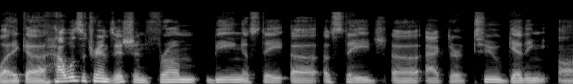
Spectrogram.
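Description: A man's voice at a fairly slow pace, with ordinary pitch variation. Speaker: interviewer. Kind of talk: casual interview. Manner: filler-heavy, stumbling.

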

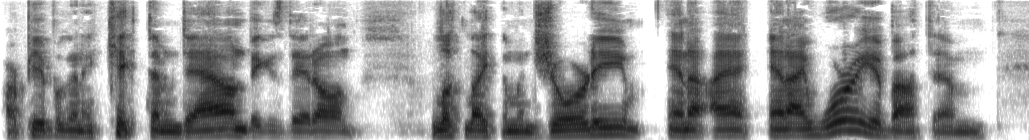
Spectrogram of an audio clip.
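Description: With an American accent, a man in an ordinary speaking voice talks fairly quickly at a medium pitch, the sound dry and close with no echo in a very clean recording with a silent background. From Asia, then Virginia from high school. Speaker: finance blogger and retired finance professional. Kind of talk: podcast interview.

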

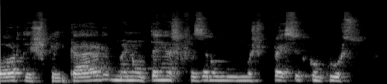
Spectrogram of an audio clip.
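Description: Speaking at a fairly slow pace, a man has a high-pitched voice with a dark, mellow tone. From Porto, northern Portugal. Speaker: music promoter and festival organiser. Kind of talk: casual interview.

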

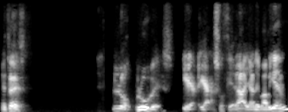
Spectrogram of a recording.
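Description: A bright, sharp tone with lively intonation. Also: man. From Spain, Alicante province. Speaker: basketball coach and language teacher. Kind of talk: casual interview.

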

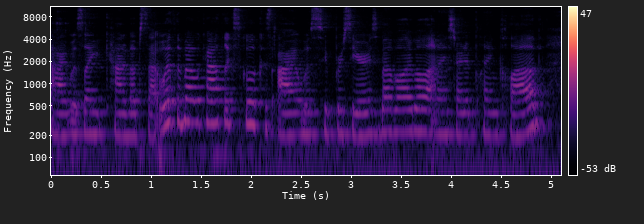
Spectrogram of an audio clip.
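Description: With audible room echo and noticeable background noise, a woman talks very fast in a fairly high pitch with ordinary pitch variation. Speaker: podcast co-host. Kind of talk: casual chat.

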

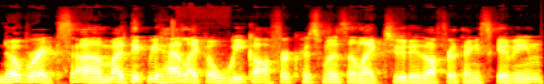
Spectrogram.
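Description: Speaking at a medium pitch, a man talks with an American accent. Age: 30s. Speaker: hospice nurse. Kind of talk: casual interview chat. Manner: hesitant, filler-heavy.

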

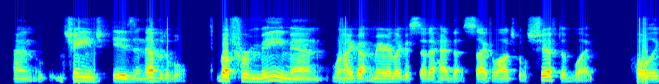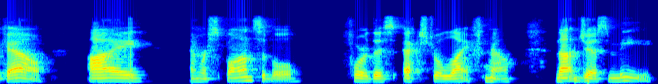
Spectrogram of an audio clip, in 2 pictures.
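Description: Delivered at a moderate pace with fairly even intonation, this is an ordinary speaking voice. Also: man, medium pitch for a man. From Newfoundland, Canada. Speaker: worship pastor and vocal coach. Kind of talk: casual interview chat.

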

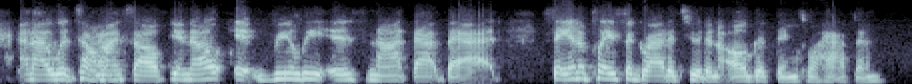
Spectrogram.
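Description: Recorded with a dry, close sound with no echo, a woman with an ordinary speaking voice talks at a moderate pace, her medium pitch varying in an ordinary way. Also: very even loudness. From US Northeast, Philadelphia. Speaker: novelist. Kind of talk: interview.

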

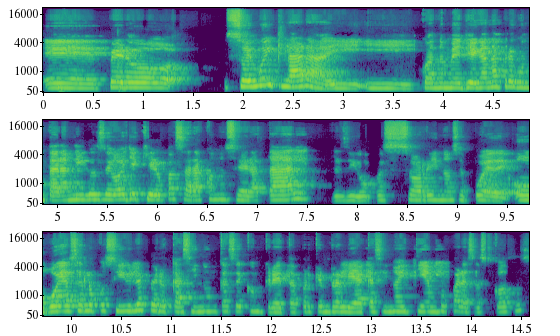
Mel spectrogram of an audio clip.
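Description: Hers is an unremarkable speaking voice, fairly high in pitch, with fairly even intonation and a moderate pace. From Colombia, Bogotá. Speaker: music tour manager. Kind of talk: casual interview.

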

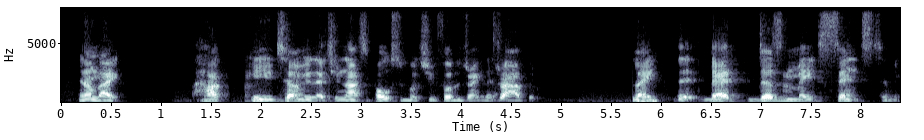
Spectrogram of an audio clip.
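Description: Someone with a US Virgin Islands accent speaks at a moderate pace, with lively intonation and big swings in loudness. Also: man, medium pitch for a man. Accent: Caribbean (US Virgin Islands). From U.S. Virgin Islands. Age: 30s. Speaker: food delivery driver and YouTuber. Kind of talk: casual interview chat.

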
